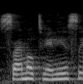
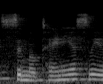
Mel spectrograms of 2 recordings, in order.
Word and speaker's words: simultaneously: Simultaneously is American, simultaneously is the British. So they're both fine, but now let's be consistent.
